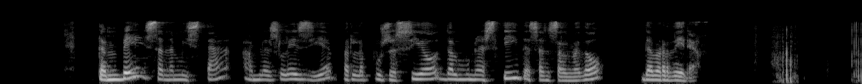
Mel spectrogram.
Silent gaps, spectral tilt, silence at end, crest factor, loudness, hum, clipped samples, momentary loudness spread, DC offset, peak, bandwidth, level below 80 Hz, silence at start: 0.77-0.90 s, 2.33-2.42 s, 6.05-6.41 s, 7.21-7.52 s, 7.59-7.68 s; -4 dB/octave; 0.65 s; 22 dB; -27 LUFS; none; under 0.1%; 15 LU; under 0.1%; -6 dBFS; 8.4 kHz; -70 dBFS; 0.7 s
